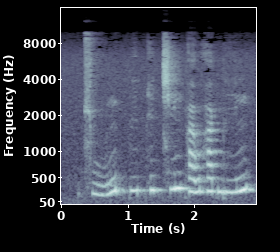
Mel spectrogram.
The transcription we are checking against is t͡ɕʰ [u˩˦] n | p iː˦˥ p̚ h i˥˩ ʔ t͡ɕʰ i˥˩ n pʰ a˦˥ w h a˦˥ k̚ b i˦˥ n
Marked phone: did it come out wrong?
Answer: no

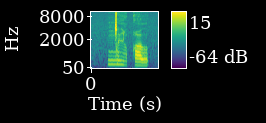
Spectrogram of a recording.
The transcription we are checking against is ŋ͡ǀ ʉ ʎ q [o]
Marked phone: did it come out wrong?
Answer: no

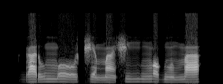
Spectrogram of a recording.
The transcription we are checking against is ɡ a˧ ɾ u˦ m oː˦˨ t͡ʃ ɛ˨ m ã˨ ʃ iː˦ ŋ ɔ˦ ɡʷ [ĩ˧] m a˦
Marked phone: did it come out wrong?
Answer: no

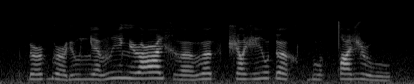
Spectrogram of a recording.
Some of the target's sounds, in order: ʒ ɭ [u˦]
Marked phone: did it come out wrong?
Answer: yes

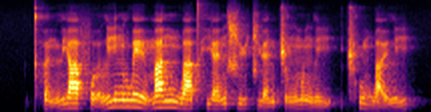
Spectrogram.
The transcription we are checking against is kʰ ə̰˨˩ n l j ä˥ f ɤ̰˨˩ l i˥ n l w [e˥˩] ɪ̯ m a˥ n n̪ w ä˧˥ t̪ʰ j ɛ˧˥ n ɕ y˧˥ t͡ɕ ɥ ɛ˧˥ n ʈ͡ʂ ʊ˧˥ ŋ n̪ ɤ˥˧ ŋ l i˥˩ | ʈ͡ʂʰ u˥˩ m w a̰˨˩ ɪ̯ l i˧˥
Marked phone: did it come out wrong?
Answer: no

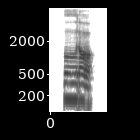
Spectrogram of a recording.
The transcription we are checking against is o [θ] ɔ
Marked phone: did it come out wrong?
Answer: yes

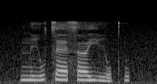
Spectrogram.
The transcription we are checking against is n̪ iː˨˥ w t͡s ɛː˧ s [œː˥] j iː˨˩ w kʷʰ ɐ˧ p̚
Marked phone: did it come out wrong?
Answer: yes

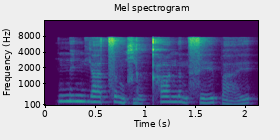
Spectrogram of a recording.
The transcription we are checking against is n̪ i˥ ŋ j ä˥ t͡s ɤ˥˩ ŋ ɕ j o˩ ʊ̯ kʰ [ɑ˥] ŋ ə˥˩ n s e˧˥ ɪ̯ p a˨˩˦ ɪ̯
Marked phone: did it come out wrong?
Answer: no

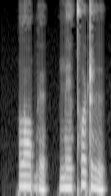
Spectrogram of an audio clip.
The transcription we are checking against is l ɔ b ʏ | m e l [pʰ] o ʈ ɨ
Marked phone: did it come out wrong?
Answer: yes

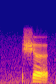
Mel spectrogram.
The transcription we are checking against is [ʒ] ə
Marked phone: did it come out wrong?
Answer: yes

